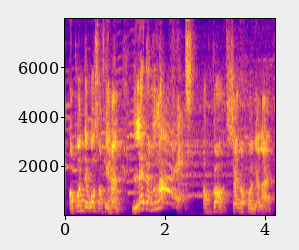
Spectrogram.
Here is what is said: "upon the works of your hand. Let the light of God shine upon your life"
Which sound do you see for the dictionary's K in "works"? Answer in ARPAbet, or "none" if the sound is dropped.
none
